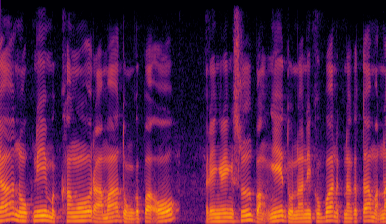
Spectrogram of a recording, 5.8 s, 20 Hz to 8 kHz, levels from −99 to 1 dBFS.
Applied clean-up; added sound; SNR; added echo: none; none; none; none.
